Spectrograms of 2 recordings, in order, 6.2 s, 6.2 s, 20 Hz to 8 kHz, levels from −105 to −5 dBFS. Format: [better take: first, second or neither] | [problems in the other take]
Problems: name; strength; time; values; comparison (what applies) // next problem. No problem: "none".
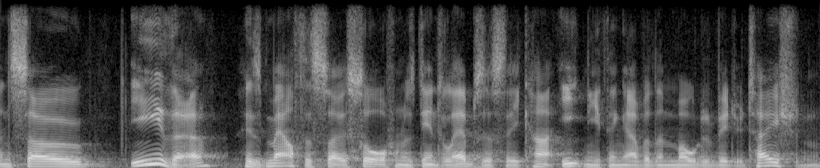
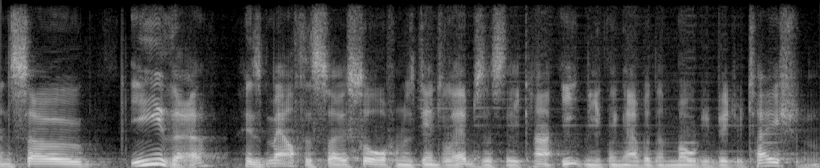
first | noise reduction (neural separator model SepFormer DNS4)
